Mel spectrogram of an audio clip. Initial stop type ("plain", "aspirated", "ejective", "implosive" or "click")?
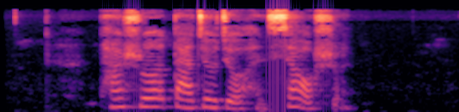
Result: aspirated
